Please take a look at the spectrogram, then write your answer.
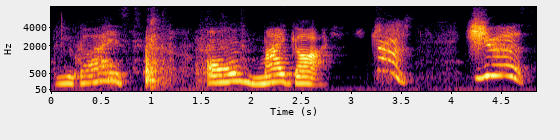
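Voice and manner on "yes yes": very high-pitched joyful yes; real excitement. Real, not acted. Collector celebrates getting the Freddy Funko, excited squeal. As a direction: squeal each yes in triumph. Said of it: "excited right now".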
